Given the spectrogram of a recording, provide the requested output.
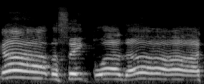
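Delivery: high, slow hammed-up cry of fake pain; stagey yelp over fake blood; mock pain cry. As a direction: pretend the saw just got you. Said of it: "and be like".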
